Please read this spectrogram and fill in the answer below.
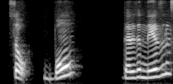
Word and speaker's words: bon: So, as I told you, if there is N consonant, the sound will be nasal. So, it is pronounced as bon from nasal sound.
